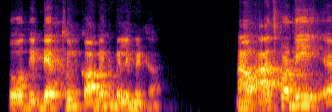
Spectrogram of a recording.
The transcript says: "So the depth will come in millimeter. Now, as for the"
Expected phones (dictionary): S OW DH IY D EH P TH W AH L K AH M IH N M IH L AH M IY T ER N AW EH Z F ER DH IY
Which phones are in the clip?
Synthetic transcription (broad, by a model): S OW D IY D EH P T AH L K AH M IH N M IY L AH M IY T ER N AW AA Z P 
